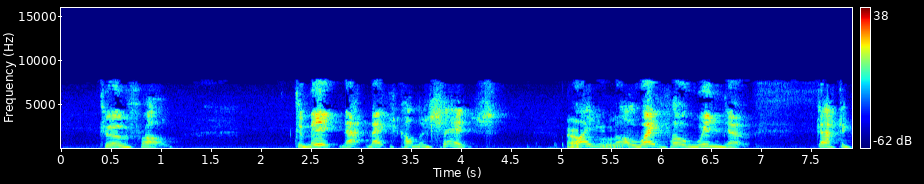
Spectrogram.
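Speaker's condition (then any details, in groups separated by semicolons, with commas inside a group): Clinically deaf; clinically deaf since school age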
